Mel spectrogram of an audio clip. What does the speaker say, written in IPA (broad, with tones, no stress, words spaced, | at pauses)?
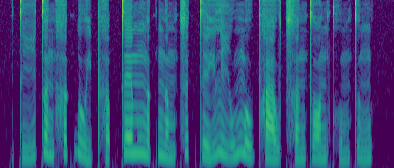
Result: t̪iː˨˥t̪ɐ˧nhɐ˥k̚ luː˨˩jpʰɐ˨˥p̚t̪ɛː˥mŋɐ˨˥k̚ n̪ɐ˨˧mt͡sɵ˥t̚t̪e˨˥jliː˨˥w mo˨˥wpʰaː˨˧wt͡sʰɐ˨˧nt̪ɔː˨n kʷʰɐ˨˥mt̪ʊ˨˥ŋ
